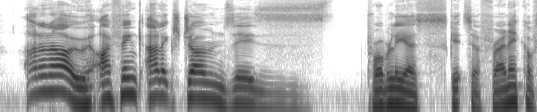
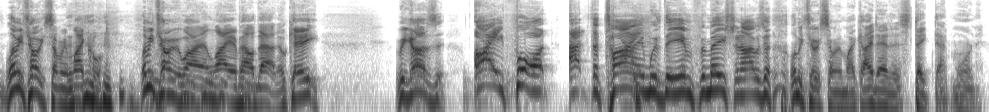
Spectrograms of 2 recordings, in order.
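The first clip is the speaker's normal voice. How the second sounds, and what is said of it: Imitates another person's voice. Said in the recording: “You wouldn't have Alex Jones on here. ... That's a really good impression. ... pretty good.”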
